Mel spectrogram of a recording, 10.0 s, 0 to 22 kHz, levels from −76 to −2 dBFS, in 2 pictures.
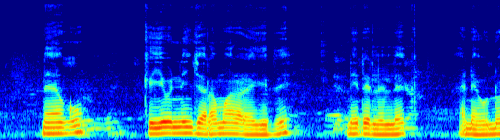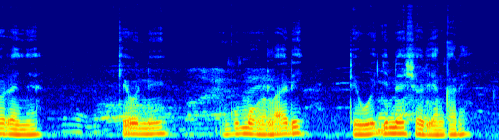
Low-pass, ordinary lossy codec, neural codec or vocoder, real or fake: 19.8 kHz; none; none; real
